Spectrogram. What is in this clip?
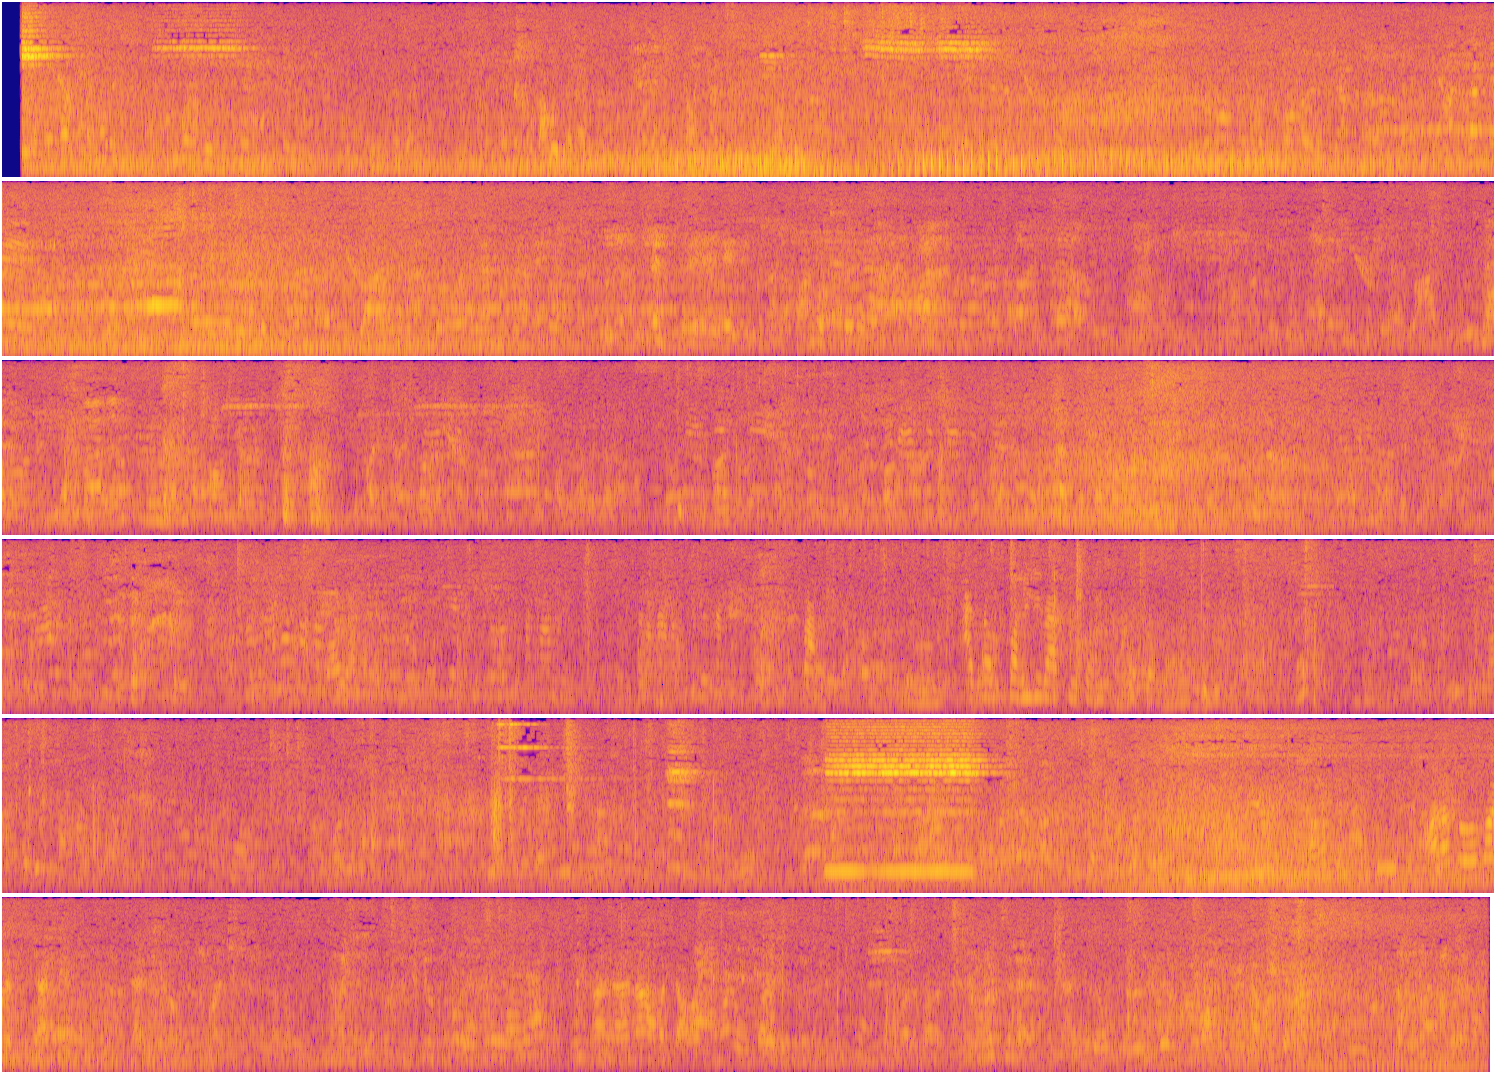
I record the street noise with people talking in street side, car bikes are moving.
